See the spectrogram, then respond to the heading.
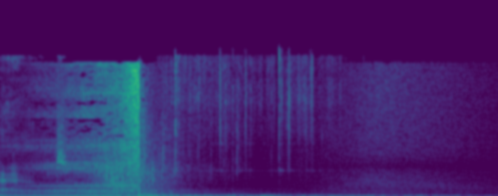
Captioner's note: impact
